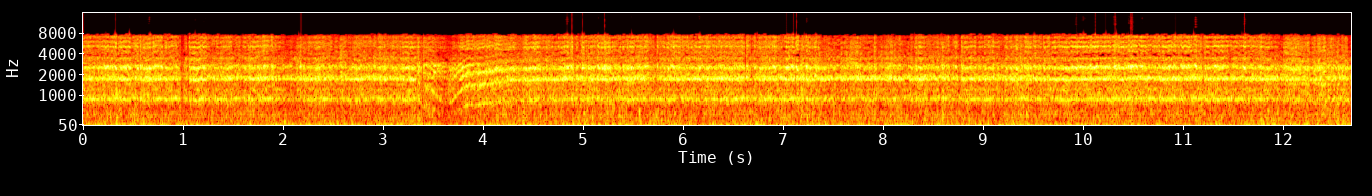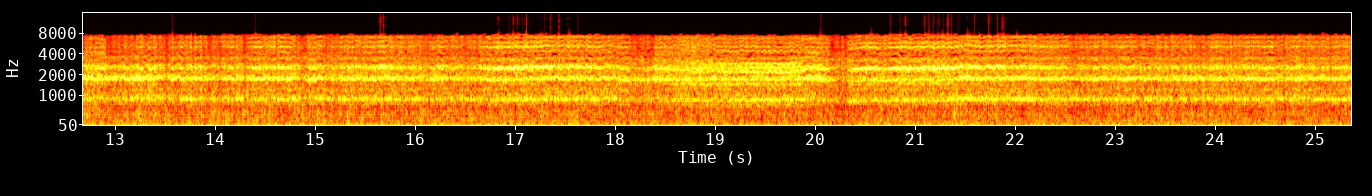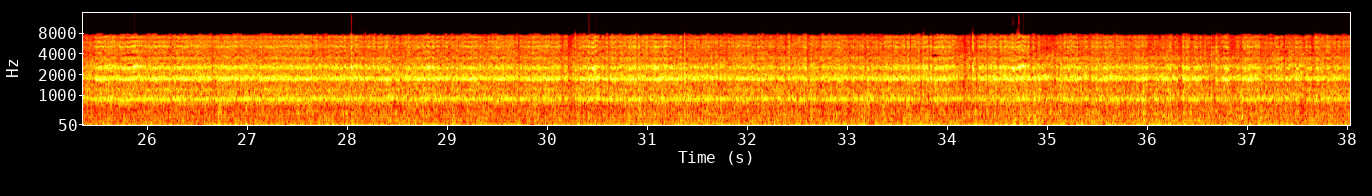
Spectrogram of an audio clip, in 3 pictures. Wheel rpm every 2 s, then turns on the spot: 230, 200, 220, 230, 230, 230, 230, 240, 230, 220, 220, 230, 230, 230, 230, 230, 240, 230, 230.
none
